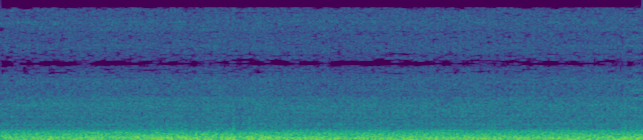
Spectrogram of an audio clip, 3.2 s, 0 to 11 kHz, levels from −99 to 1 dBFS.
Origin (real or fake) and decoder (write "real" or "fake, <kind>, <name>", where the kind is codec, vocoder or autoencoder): real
